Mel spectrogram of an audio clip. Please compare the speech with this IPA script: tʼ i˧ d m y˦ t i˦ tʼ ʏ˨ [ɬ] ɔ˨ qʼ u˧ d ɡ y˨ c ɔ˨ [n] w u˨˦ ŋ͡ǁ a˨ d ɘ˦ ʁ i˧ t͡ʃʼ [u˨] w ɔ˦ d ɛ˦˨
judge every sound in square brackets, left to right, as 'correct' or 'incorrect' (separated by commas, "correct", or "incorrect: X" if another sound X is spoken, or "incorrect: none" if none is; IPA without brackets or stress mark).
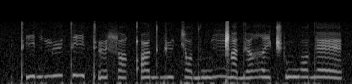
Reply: correct, incorrect: d, incorrect: u˦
